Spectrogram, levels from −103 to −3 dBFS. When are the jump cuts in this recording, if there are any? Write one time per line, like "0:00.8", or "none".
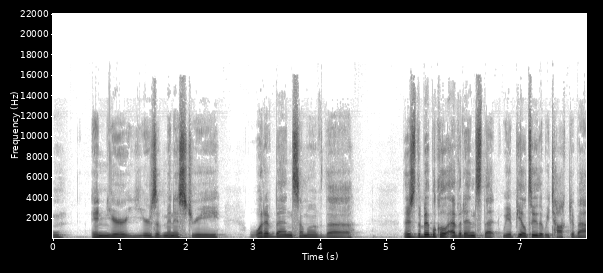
none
